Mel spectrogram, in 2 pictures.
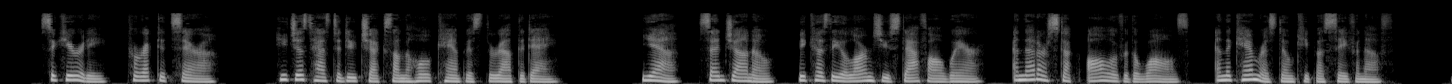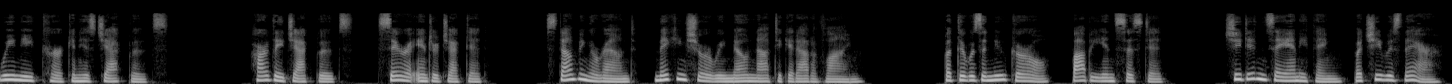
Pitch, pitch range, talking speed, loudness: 140 Hz, 130-180 Hz, 165 wpm, -25 LUFS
